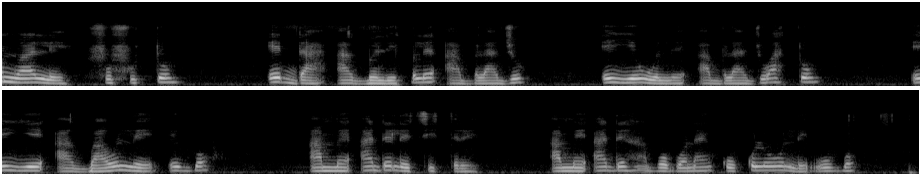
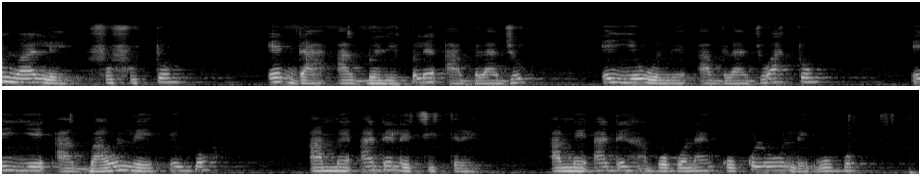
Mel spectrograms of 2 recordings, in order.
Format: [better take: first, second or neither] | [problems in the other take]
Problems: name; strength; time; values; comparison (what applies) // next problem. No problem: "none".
first | room echo; dies away in 0.5 s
